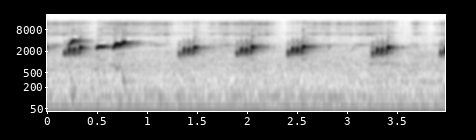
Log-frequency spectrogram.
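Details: Ruby-throated bulbul lure song: a pair of rising whistled notes opens, then short bright chattering bursts repeat about once a second over four seconds, with no other sounds.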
